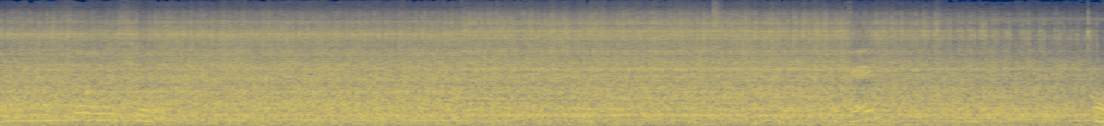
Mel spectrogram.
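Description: End mill side milling the end of a pine wood stick, a continuous dense whirring grind with a steady motor hum, loud and close, holding level for the whole stretch.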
